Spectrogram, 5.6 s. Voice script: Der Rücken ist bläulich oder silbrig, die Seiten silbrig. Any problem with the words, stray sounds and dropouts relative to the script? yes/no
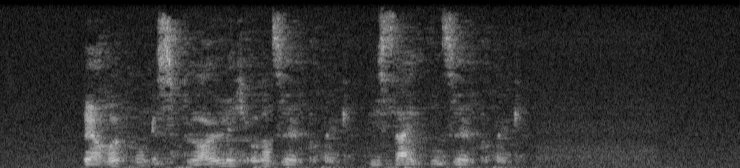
no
